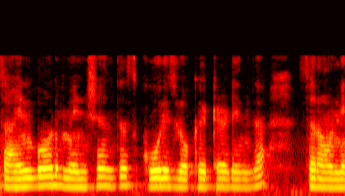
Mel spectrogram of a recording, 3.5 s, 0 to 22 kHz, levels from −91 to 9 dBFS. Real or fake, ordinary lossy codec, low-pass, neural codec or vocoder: fake; none; none; codec, 16 kHz, 4 kbps, FreqCodec, smaller model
